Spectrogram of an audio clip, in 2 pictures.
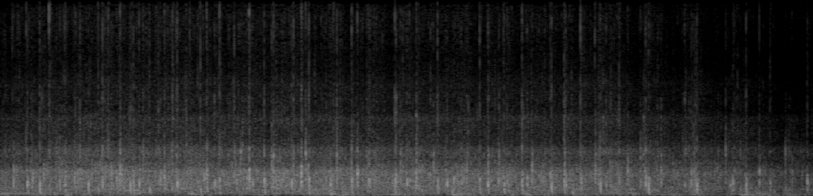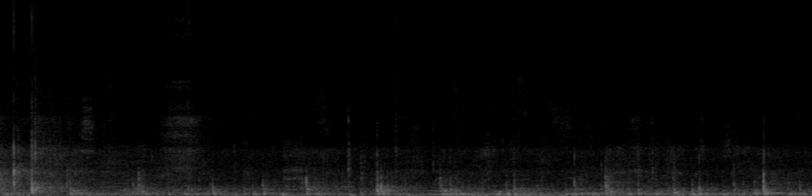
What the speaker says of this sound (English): Please give a round of applause to our varsity team.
